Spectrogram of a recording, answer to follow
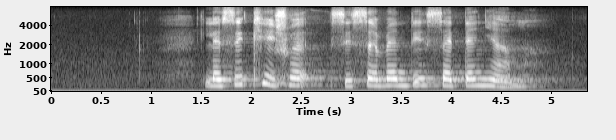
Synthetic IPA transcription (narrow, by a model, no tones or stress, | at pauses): lesikʰiʃwɛsisɛɓentʼisɛtʼɛɲaːma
